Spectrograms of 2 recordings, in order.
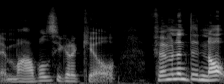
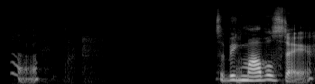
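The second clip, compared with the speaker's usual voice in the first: ordinary talk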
